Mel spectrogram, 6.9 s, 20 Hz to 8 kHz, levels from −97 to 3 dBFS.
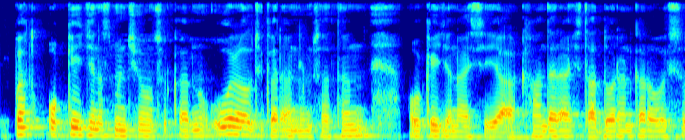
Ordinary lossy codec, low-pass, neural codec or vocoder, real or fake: AAC, 48 kbps; 7.2 kHz; none; real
